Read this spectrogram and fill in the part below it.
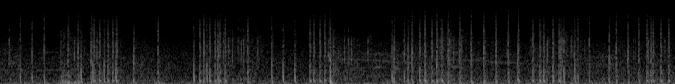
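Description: Machine gun fire in the World War II strategy game Gates of Hell, with dense rapid bursts of shots crackling continuously from a trench, joined by scattered heavier bangs in a busy, fairly distant battle.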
